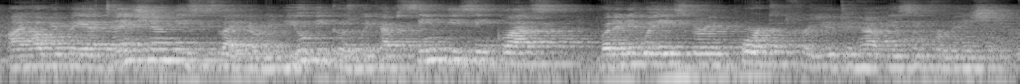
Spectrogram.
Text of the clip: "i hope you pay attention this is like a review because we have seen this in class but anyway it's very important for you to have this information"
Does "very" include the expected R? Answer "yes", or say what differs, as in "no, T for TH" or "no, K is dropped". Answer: yes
